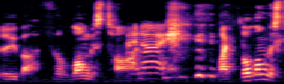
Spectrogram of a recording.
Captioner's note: laughs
